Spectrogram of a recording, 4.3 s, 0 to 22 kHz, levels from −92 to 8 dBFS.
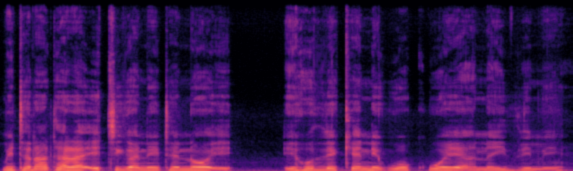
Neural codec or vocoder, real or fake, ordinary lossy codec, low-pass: none; real; none; none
